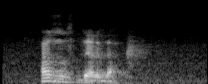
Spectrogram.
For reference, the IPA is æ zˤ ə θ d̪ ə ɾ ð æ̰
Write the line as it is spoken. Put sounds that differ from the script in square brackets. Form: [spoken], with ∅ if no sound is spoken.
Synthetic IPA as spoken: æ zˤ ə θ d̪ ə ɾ ð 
